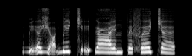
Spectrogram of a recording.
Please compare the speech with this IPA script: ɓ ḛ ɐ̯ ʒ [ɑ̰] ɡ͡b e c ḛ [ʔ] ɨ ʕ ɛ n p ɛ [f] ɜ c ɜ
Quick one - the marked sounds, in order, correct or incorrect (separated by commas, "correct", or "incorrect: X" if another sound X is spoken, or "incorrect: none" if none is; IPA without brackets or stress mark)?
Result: correct, correct, correct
